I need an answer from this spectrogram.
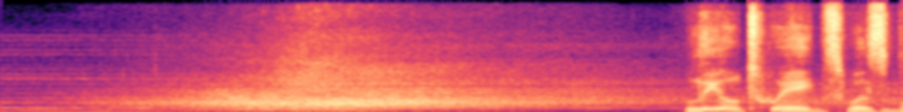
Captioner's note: traffic sounds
